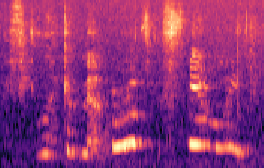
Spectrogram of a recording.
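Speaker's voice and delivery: choked up, voice pitched high; tearful. Real, not acted. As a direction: say it through real tears of belonging. Moved by reunion with family.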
